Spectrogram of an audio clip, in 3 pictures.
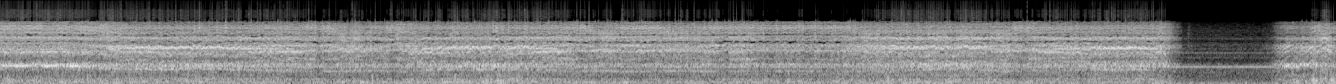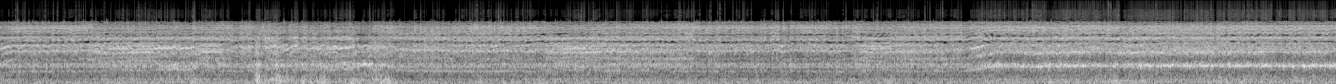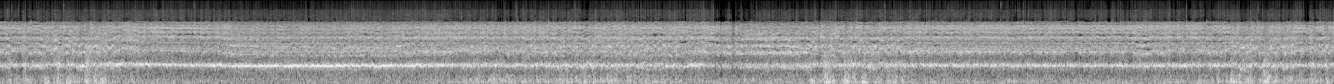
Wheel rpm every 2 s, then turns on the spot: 210, 160, 160, 160, 160, 150, 80, 160, 160, 160, 160, 180, 230, 230, 230, 220, 220, 220, 240, 230.
none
